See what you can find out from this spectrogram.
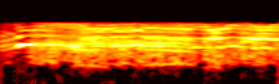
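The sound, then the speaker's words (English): A voice imitates the scream of someone being stabbed: one sustained, high, wavering cry that lasts about two seconds at steady loudness, with no other sound around it. “I can even do the scream afterwards when he gets stabbed. Oh, when he gets stabbed? Go ahead, do it.”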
